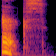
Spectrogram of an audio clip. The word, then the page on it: ex: British English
